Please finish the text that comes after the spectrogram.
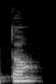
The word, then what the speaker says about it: temps: Voilà du temps, c'est toujours avec un S même si on le prononce pas.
